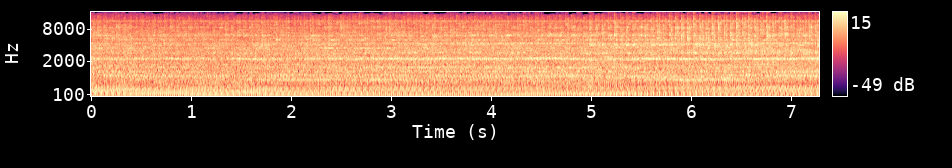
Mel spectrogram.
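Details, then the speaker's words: John Deere 757 mower, first start of the year after sitting since last fall, fresh gas: fires right up into a steady, even low drone with no knocks, misses or surging; normal idle. "fired right up guys I have to say that I really have no complaints with this mall or whatsoever"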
